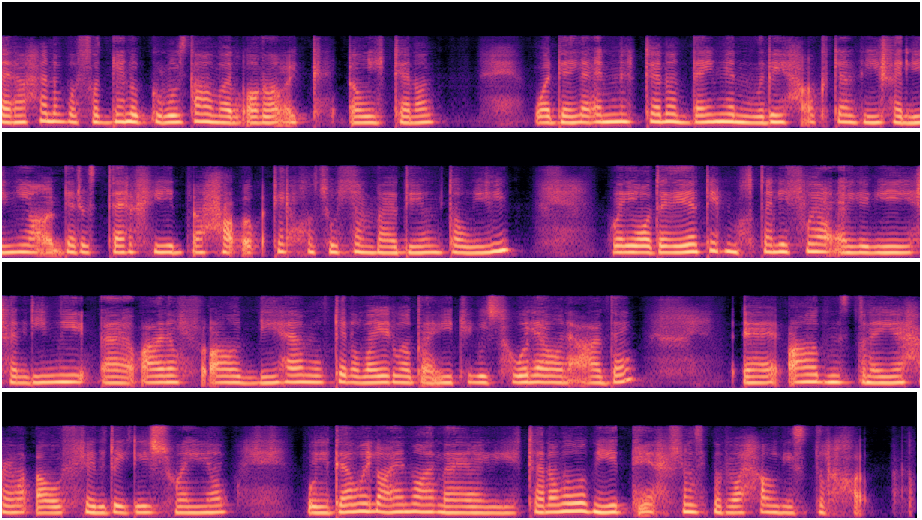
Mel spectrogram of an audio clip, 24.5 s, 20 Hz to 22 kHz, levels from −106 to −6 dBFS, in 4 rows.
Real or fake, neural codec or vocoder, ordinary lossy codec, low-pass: fake; codec, 16 kHz, 0.5 kbps, FreqCodec, larger model; none; 7.2 kHz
